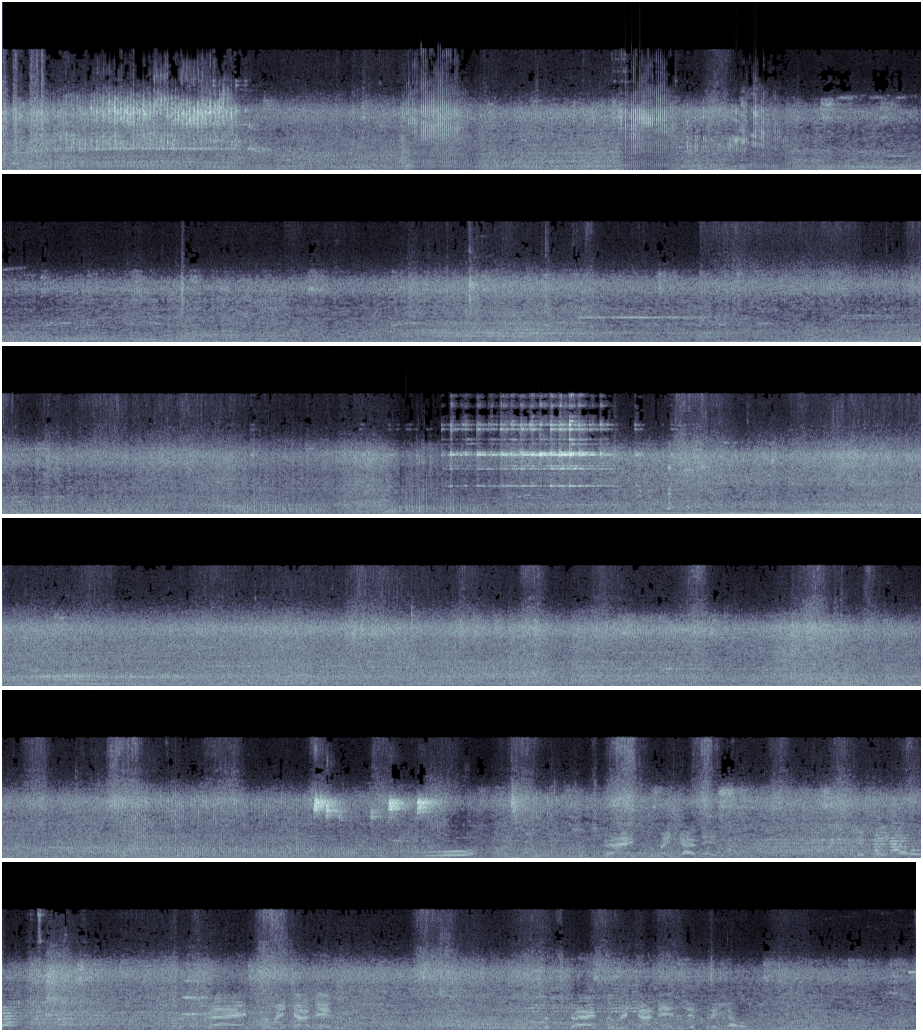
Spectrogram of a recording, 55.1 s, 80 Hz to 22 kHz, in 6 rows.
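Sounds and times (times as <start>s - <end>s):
traffic drone: 0.0s - 55.0s.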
